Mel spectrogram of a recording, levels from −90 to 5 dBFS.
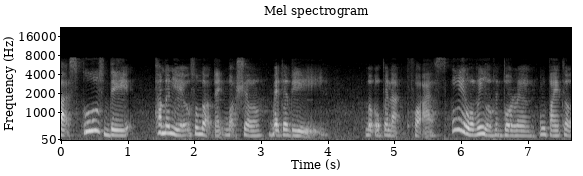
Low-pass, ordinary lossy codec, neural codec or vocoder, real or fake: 7.2 kHz; none; codec, 24 kHz, 0.9 kbps, WavTokenizer, medium music audio release; fake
